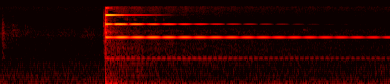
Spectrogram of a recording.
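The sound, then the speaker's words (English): A single bright desk bell ding, rung to signal that the time for a section is up, strikes sharply and rings on with a clear, sustained metallic tone that slowly fades, heard alone against a quiet background. “So when the time for a particular section is up, we'll hear this sound, a desk bell.”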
